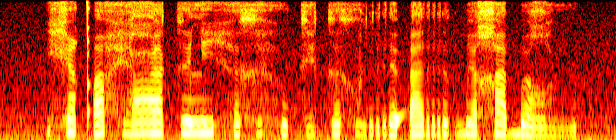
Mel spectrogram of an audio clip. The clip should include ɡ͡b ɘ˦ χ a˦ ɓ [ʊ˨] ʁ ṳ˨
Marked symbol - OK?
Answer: yes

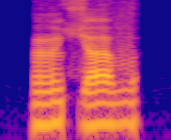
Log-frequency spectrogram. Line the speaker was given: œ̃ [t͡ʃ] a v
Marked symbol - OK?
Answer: no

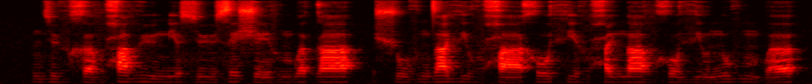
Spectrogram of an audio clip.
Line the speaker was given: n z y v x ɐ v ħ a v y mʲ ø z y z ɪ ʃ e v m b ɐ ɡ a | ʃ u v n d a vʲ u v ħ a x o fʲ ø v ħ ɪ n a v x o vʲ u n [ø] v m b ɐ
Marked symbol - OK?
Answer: no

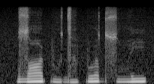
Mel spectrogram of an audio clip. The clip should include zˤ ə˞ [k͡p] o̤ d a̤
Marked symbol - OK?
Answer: no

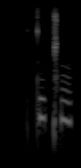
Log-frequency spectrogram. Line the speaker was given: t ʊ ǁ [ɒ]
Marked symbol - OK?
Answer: no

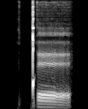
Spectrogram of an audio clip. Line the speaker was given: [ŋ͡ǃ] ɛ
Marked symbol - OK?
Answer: no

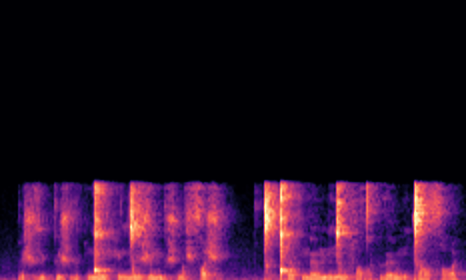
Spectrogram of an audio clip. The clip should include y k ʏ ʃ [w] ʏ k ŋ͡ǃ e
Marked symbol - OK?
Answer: no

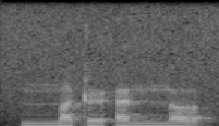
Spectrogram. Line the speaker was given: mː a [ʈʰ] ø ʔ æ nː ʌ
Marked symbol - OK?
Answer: no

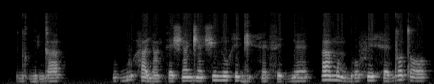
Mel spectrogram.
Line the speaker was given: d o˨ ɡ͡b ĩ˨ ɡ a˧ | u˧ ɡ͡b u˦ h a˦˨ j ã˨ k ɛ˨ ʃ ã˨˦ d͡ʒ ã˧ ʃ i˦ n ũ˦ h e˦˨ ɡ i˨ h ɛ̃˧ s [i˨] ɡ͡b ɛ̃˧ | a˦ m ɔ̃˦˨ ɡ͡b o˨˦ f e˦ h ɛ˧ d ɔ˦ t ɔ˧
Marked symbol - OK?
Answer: no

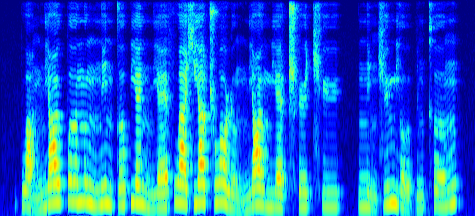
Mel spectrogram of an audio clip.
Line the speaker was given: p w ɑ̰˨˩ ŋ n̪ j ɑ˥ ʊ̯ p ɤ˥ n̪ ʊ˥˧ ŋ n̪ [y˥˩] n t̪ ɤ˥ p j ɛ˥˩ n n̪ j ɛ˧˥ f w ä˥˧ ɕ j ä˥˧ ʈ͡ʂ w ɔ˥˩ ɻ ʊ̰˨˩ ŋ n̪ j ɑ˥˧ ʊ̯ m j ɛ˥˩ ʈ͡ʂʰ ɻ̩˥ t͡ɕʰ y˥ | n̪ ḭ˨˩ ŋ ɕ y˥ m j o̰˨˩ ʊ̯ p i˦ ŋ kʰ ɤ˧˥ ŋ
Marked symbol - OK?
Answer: no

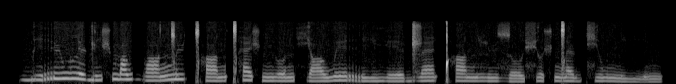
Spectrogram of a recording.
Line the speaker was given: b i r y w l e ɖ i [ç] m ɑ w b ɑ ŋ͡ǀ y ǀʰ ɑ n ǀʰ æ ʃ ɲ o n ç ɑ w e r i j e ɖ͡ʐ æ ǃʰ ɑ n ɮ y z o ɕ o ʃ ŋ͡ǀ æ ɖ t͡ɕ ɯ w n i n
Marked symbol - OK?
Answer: no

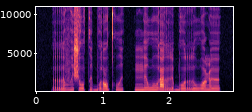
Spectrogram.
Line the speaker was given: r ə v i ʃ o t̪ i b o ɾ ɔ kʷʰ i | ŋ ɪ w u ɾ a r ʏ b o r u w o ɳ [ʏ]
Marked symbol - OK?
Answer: yes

